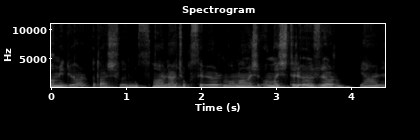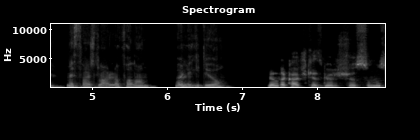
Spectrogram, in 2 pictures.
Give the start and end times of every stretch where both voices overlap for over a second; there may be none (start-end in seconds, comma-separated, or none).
none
